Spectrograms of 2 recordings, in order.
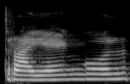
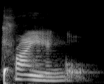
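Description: First: It is said with an Italian accent. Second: It is said with an English accent. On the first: The speaker calls it wrong. "you probably said triangle" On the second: The speaker calls it right. "but this is a triangle"

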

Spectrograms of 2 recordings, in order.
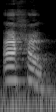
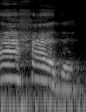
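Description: First: The final d stops flat without any bounce. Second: The final d ends with a clear echoing bounce. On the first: The speaker calls it wrong. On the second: The speaker calls it right.

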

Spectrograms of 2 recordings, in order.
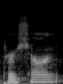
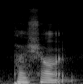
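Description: First: The word is said with an English pronunciation. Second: The word is said with an attempted French pronunciation. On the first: "In English, you know, it's being pronounced Percheron" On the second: "and in French, like, Percheron. No, it's definitely not like that"

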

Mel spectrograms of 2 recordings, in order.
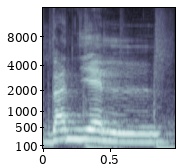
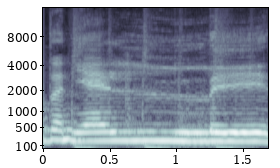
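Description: First: The word ends right on the L sound. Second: An extra vowel is sounded after the final L. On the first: The speaker calls it right. "Eu termino o som no L" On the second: The speaker calls it wrong. "Eu não falo Daniele"

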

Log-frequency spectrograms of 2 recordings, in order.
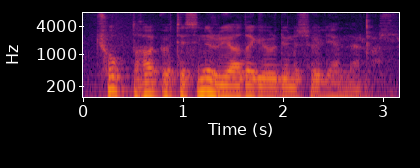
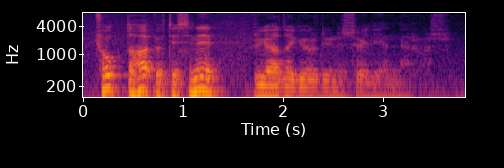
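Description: The two takes are said the same way.

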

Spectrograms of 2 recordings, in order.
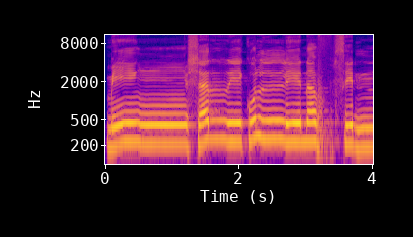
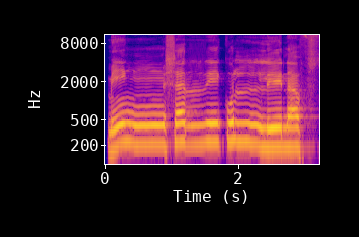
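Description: First: The last word ends with an -in sound. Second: The last word ends sharply on an s. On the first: The recitation continues without stopping. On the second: The recitation stops at this word.

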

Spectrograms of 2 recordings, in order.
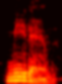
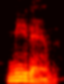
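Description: First: The middle consonant is a quick R-like flap. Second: The same.

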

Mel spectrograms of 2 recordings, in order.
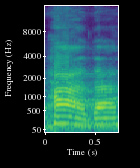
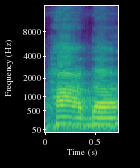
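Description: First: The word ends with an open 'a' vowel. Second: The word ends with an open 'a' vowel.

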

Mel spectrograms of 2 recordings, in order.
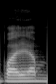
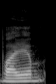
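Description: The two takes are said the same way.

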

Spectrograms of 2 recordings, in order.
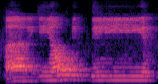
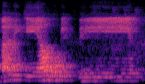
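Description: First: The first vowel of Maliki is long. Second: The first vowel of Maliki is short. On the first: "bukan pendek" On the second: "bisa dibaca"

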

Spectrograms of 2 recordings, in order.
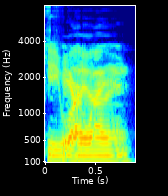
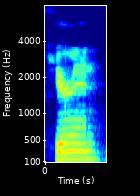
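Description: First: The name is spelled out letter by letter. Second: The name is said as one word. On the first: "if you just say the letters KRYN" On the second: "I don't know if it's Kieran"

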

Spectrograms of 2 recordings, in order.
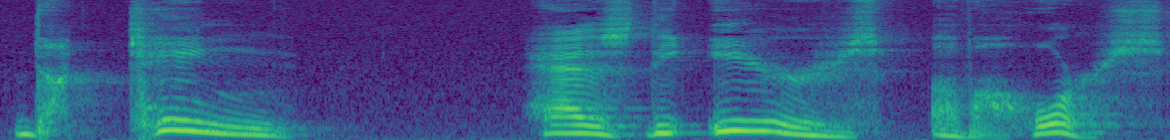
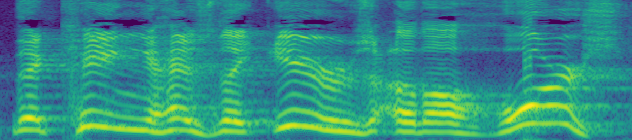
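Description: First: It is said softly and eerily. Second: It is said loudly.

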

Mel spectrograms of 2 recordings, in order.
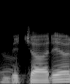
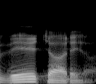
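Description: First: The first vowel is a short i. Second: The first vowel is an e. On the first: The speaker calls it wrong. "ਵਿਚਾਰਿਆ ਨਹੀਂ ਕਹਿਣਾ" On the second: The speaker calls it right. "ਵੇਚਾਰਿਆ ਲਾਂ ਦੇ ਨਾਲ"

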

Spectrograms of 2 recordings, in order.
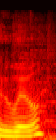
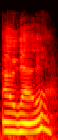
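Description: First: It is said in a lower pitch. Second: It is said in a higher pitch.

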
